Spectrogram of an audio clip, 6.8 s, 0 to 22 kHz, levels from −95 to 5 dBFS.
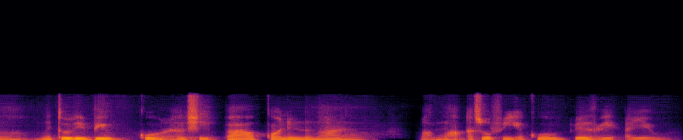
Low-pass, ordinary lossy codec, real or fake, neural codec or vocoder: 7.2 kHz; none; fake; codec, 16 kHz, about 1 kbps, DyCAST, with the encoder's durations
